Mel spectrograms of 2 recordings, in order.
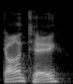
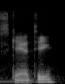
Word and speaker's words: Scante: scanty uh spoiler alert it's pronounced scante not scanty uh even though that's how everybody seems to pronounce it but here happy to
